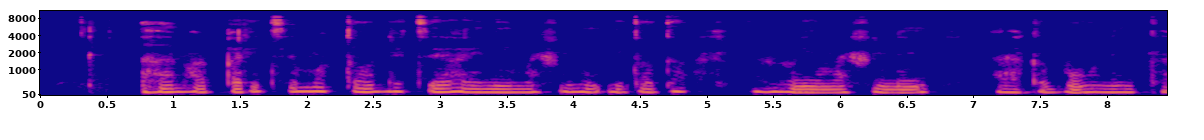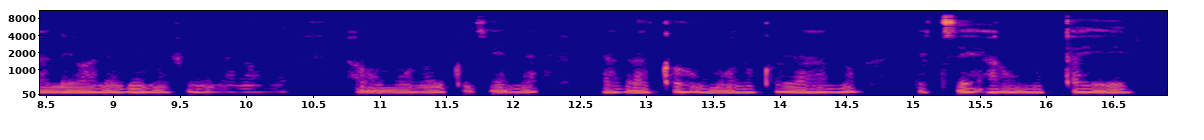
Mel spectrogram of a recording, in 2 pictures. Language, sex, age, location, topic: Kinyarwanda, male, 25-35, Nyagatare, finance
